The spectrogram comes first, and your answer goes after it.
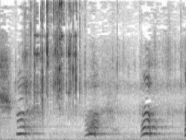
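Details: Female German Shepherd with aggression issues, extremely reactive to other dogs, squirrels, cats, birds and vehicles, prone to lunging and pulling; three high, tonal whining yelps with strong overtones, each dipping slightly, about half a second apart, over a quiet background.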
